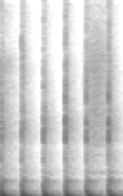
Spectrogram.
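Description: Sharp repeated knocks on a concrete mould, six blows in a steady rhythm about a fifth of a second apart, close and fairly loud with no voices.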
